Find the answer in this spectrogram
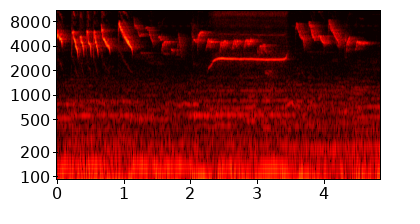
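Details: Local Oriental white-eye with a rare, odd song character: fast bright twitter bursts, a rising whistle in the middle, then more sweeping chirps, with low background hum.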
